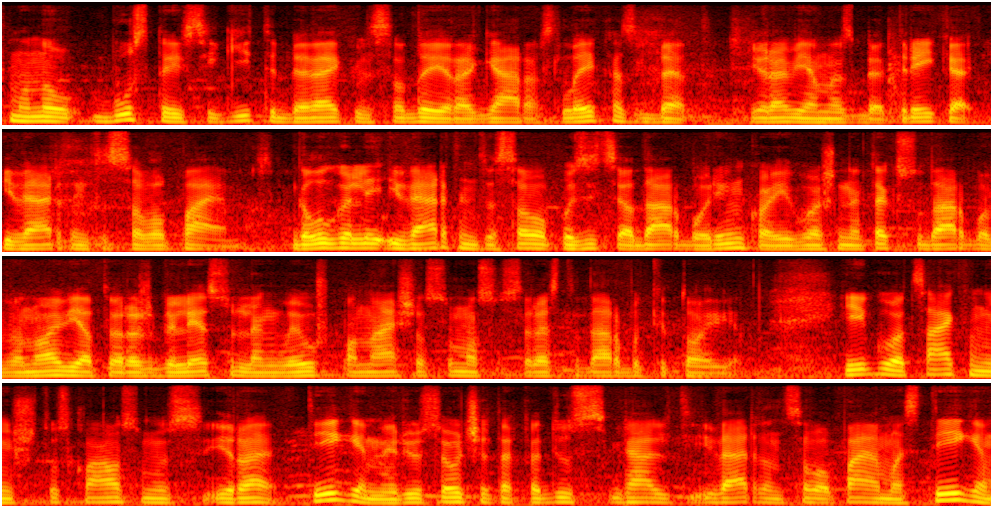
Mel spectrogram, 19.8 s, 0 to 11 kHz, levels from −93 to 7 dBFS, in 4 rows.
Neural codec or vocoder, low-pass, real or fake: codec, 44.1 kHz, 7.8 kbps, DAC; 9.9 kHz; fake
